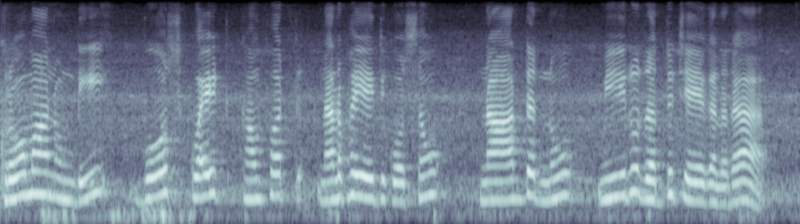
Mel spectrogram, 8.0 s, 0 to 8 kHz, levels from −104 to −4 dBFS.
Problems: background sounds at intervals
